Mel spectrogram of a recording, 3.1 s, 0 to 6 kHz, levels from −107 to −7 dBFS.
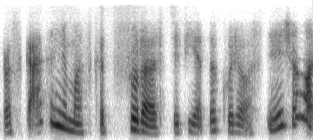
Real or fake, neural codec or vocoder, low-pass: fake; codec, 24 kHz, 0.5 kbps, DualCodec; 5.4 kHz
